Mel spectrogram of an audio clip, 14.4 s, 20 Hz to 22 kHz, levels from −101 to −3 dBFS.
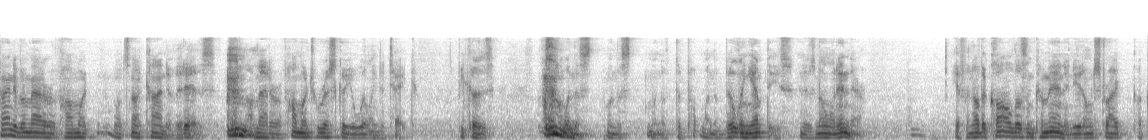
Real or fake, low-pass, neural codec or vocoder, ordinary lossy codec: fake; 7.2 kHz; vocoder, 44.1 kHz, 128 mel bands, Pupu-Vocoder; AAC, 48 kbps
